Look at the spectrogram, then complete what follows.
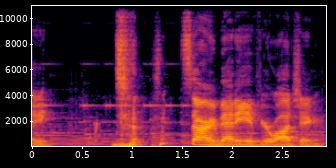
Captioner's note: chuckles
